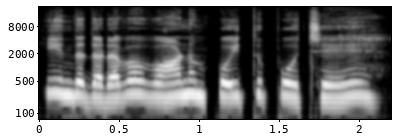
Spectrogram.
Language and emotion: Tamil, sad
